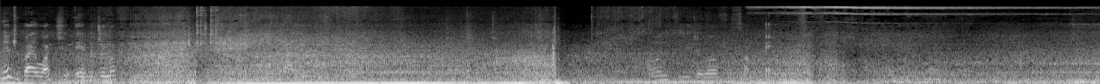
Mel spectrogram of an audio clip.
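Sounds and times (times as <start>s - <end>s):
vehicle rumble and road noise: 0.0s - 11.0s.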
